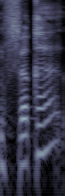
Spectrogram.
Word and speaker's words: fiqh: But you pronouncing fiqh like it's it's hundred percent. Your Arabic is on point.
